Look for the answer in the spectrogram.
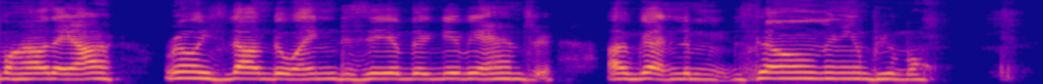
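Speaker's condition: Cerebral palsy; spastic quadriplegic

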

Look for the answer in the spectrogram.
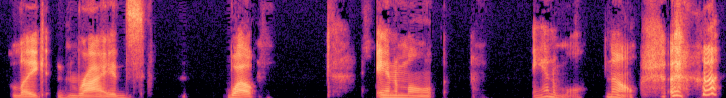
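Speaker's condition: Aphasia; stroke at 14, cause unknown, craniotomy, both sides paralyzed, wheelchair, right foot drop, out-of-state intensive therapy; no speech or voice at first, relearned reading, writing, speaking, occasional word substitutions, word-finding trouble

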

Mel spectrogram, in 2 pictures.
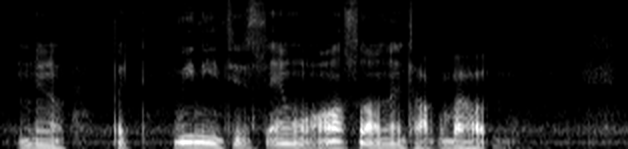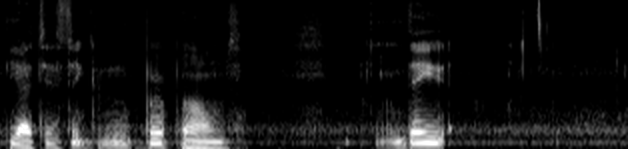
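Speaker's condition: Cerebral palsy; never needed speech therapy

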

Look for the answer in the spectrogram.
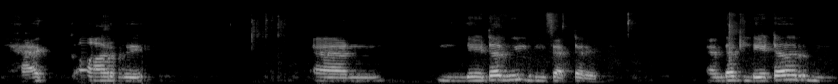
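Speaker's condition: Stuttering; stuttering since childhood; learned techniques from co-founder meet, gained some confidence, first user of StammerAI exercises; prolonged sounds

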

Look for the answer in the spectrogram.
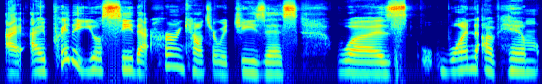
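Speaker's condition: No condition

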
